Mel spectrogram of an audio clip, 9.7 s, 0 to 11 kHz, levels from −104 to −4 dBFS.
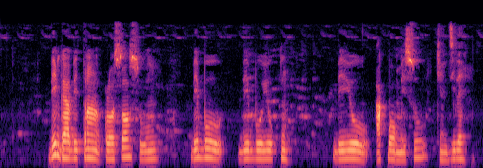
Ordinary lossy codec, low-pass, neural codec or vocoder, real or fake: MP3, 64 kbps; 7.2 kHz; none; real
